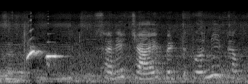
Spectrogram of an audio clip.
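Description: A brief high whistle-like sound: a quick rising chirp followed by a short steady note.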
